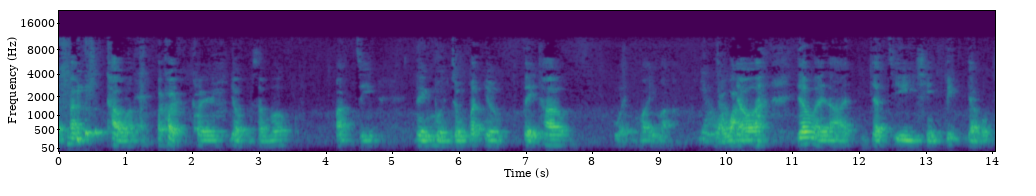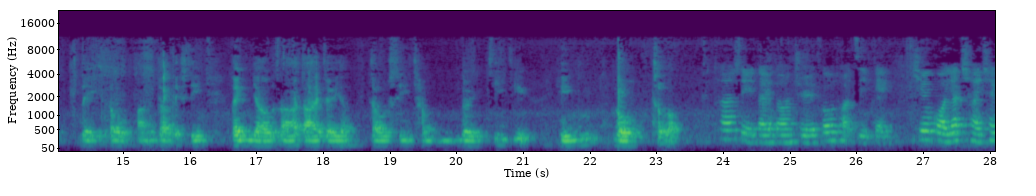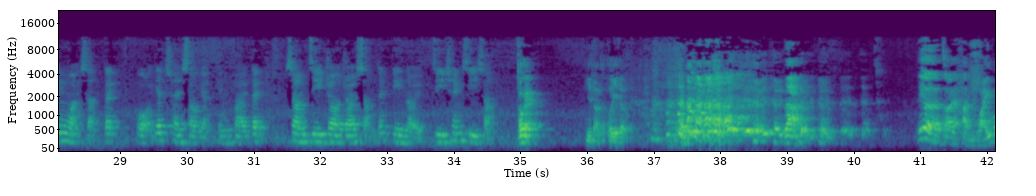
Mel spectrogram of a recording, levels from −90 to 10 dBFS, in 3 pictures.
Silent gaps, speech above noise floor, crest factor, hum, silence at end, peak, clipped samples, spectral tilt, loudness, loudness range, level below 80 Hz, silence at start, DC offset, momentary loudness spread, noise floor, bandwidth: none; 33 dB; 20 dB; none; 0 s; 0 dBFS; under 0.1%; -4.5 dB/octave; -21 LUFS; 11 LU; -70 dBFS; 0 s; under 0.1%; 19 LU; -53 dBFS; 11.5 kHz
